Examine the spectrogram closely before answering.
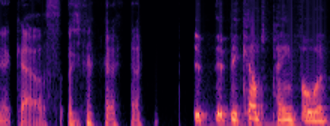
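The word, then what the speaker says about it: Coues: most but maybe I'll start honoring him and pronouncing it cows if it becomes painful when people on the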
